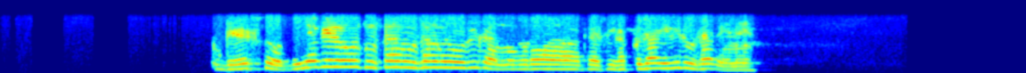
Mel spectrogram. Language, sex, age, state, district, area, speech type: Dogri, male, 30-45, Jammu and Kashmir, Reasi, rural, conversation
